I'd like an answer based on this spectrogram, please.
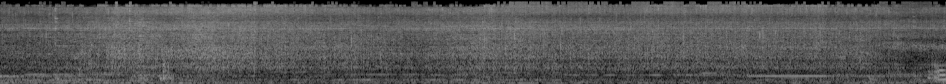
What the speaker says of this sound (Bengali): উচ্ছে আলু ভাজা।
